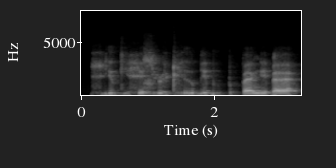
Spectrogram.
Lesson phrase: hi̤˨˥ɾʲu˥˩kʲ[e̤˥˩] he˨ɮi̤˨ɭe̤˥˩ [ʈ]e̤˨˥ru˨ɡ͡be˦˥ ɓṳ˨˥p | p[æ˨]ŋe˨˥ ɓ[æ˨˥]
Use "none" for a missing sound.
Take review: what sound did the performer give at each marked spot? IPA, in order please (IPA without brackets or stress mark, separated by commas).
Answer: e̤˨˥, ʈ, æ˨, æ˦˥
